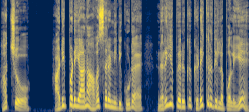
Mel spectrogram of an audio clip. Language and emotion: Tamil, surprised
